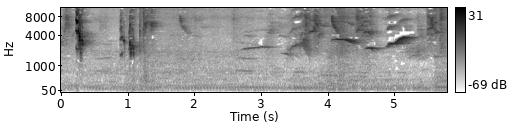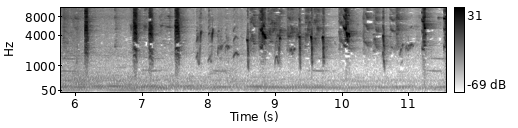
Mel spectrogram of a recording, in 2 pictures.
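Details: Black-winged myna in a lively competitive song bout; sharp broadband chirps and clicks interspersed with short whistled slurs, growing denser and more rapid toward the end, over a faint low electrical hum.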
